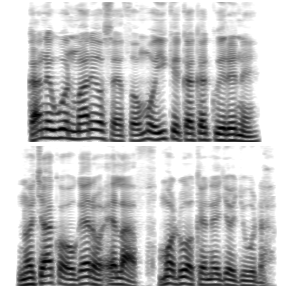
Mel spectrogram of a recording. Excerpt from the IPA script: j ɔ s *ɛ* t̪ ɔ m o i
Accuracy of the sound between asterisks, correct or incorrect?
correct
